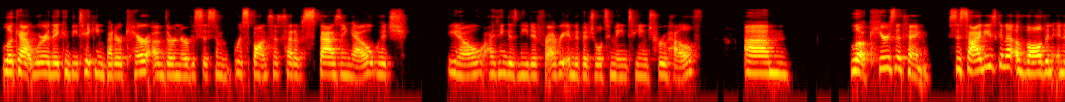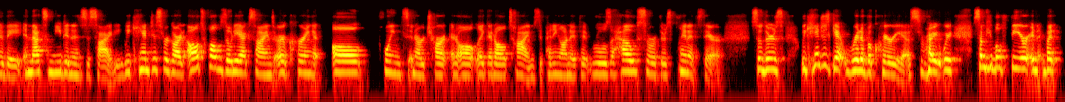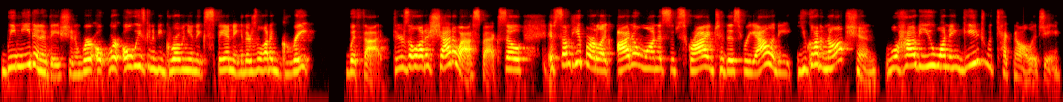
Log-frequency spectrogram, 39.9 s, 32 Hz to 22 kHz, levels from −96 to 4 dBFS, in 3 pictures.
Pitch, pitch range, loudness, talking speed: 220 Hz, 190-260 Hz, -25 LUFS, 225 wpm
